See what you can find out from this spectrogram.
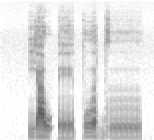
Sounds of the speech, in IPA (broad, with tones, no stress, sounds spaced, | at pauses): j a˥˨ w ʔ eː˩˧ p u˥˨ ə̯ b ɯː˧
